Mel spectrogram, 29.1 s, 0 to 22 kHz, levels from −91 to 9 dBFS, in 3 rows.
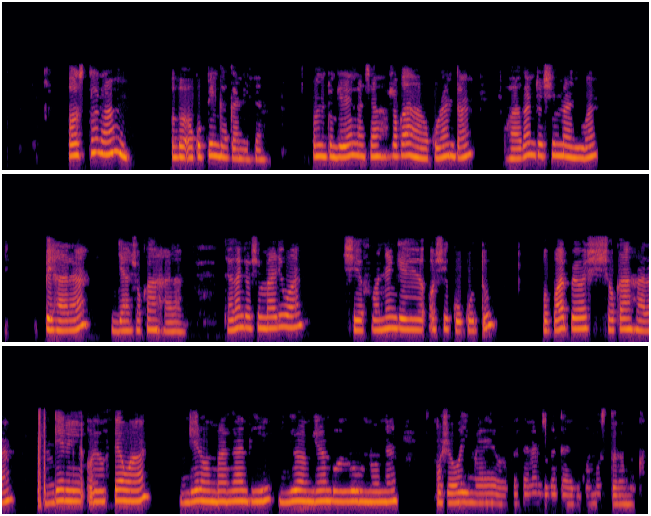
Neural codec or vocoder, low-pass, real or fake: vocoder, 24 kHz, 100 mel bands, Vocos; 5.4 kHz; fake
